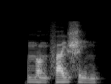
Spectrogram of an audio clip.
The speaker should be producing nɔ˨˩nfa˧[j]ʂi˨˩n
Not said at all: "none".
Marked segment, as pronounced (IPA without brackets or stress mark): j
